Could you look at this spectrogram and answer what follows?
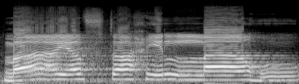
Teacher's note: Maka lafal lafzul jalalah lamnya dibaca dengan tarkik.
